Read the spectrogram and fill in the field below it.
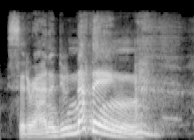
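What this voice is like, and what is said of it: Valley Girl voice. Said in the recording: “in a Valley Girl voice”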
